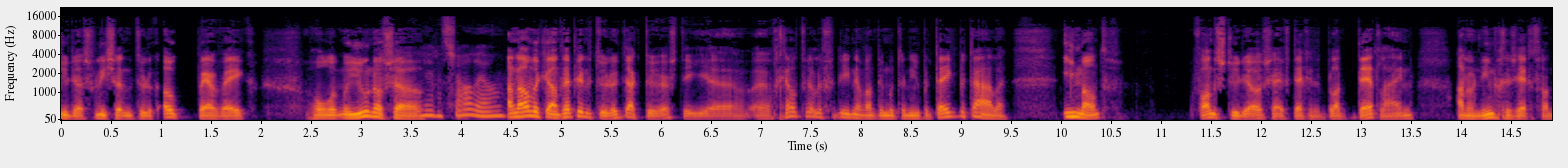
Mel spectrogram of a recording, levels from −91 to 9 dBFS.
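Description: Right through the speech there's clock drift between sender and receiver: the sending side's clock runs about 3% slow, so audio arrives a little short of what the receiver plays out, and its buffer keeps sliding toward empty.

To keep up, you get repeated timing corrections from 0.18 s to 14.85 s. The receiver keeps repeating short slivers, unevenly spaced but always stretching, adding something like 400 ms overall. It plays at about 97% pace, with faint hiccups and a slightly dragging, unsteady tempo.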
